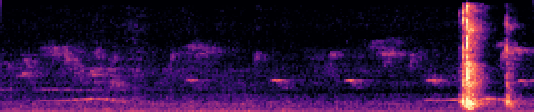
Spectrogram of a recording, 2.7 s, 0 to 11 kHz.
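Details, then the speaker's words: Hatari electric fan that won't spin on speeds 3, 2 or 1 after cleaning; windings tested intact: steady low electrical hum, no blade whoosh, motor stalled; start capacitor suspected, unconfirmed. "เกียร์3เบอร์2เบอร์1ไม่หมุนนะครับไม่หมุนนะครับแต่มีคางฮือๆนี่ครับ"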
